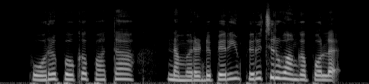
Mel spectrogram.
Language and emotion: Tamil, fearful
